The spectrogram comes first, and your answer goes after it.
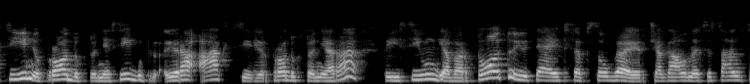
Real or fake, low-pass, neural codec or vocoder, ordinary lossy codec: real; 9.9 kHz; none; MP3, 64 kbps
